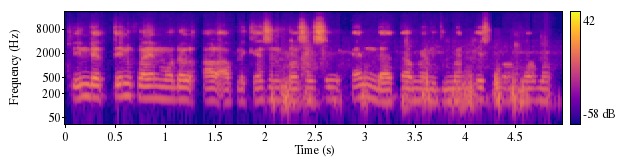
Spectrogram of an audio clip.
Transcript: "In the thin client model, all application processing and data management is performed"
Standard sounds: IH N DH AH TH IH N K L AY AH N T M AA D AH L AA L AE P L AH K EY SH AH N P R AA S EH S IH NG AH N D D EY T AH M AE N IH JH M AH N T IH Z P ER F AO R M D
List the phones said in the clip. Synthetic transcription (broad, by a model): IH N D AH T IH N K L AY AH N M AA D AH L AA L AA P L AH K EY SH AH N P R AA S EH S IH NG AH N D D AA T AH M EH N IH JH M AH N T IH S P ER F AO R M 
